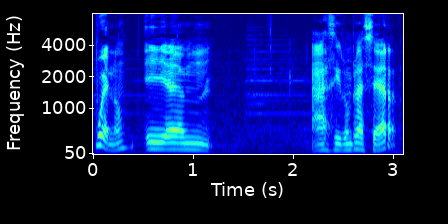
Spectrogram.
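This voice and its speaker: German guy cohosting a podcast, average pitch, lots of ems and restarts. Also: steady tone, slow pace. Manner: hesitant, thinking aloud with many fillers. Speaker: podcast co-host. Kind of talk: casual chat.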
